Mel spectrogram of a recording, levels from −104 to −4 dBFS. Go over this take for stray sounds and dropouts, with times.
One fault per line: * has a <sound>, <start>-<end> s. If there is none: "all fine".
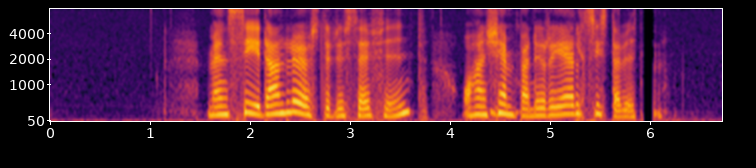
* has a dropout, 5.9-6.0 s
